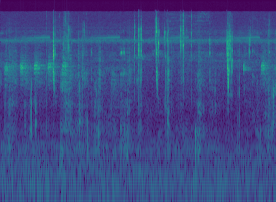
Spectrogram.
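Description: Crisp green stems snap and crunch.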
